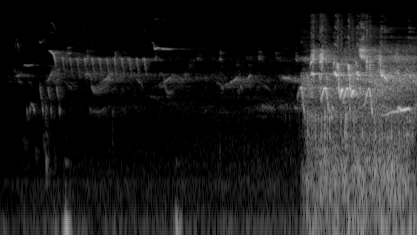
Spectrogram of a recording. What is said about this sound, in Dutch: Ik kom in een gebied dat zo klinkt. Vogels, ganzen, alles wat je maar kan horen.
